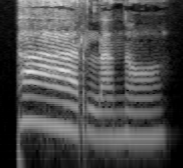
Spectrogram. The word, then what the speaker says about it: parlano: Parlano. So the change of the stress there again. Listen again to they speak. Parlano.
